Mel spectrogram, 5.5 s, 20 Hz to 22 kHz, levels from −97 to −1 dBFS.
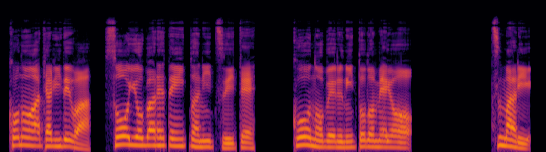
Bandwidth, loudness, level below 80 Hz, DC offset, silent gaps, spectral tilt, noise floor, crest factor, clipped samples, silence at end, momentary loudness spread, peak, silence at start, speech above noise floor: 13.5 kHz; -29 LUFS; -72 dBFS; under 0.1%; 0.90-1.05 s, 2.55-2.92 s, 4.11-4.91 s; -5.5 dB/octave; under -90 dBFS; 16 dB; under 0.1%; 0.15 s; 5 LU; -14 dBFS; 0.1 s; over 62 dB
